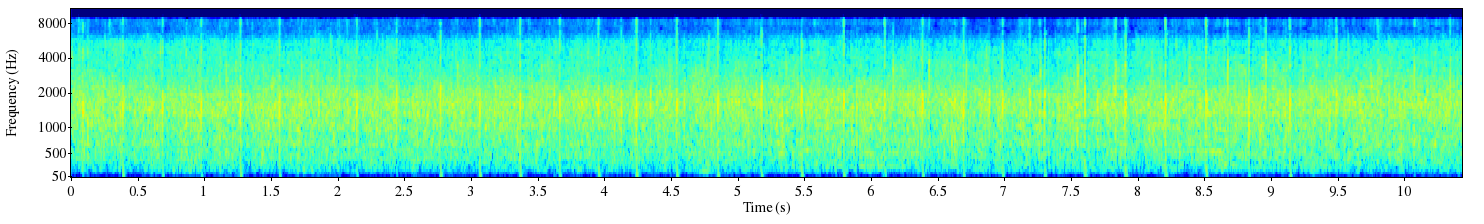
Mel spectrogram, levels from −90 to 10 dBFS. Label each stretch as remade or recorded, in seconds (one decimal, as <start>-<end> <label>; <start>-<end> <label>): 0.0-5.0 recorded; 5.0-6.1 remade; 6.1-7.1 recorded; 7.1-10.4 remade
